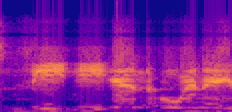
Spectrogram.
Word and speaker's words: Venona: and web search against the word Venona, which is spelled V like Victor, E-N-O-N-A. That's V-E-N-O-N-A, Venona.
